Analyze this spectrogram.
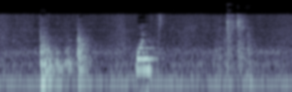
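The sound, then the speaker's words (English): A frying pan is handled while mushrooms fry in margarine, giving a few metallic clanks and knocks at uneven intervals over a low background. “In the meantime, I'm going to fry my mushrooms.”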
